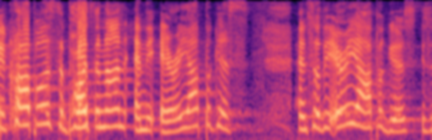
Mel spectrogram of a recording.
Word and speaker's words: Areopagus: It's Areopagus, Areopagus.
